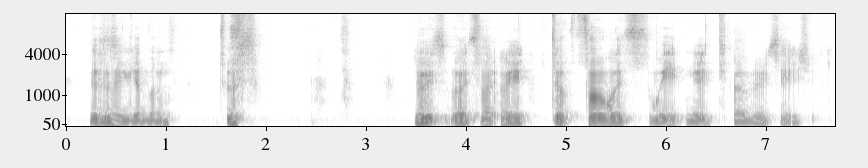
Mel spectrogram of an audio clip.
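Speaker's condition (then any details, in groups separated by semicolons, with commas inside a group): Spinal muscular atrophy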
